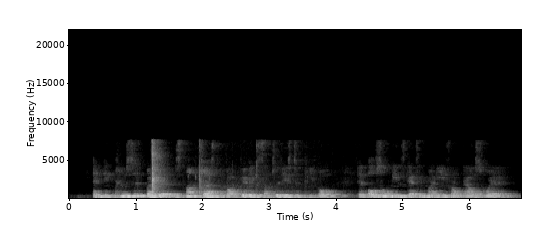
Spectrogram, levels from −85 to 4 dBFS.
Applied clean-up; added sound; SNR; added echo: none; Sliding door; 12 dB; reverberation time 0.9 s.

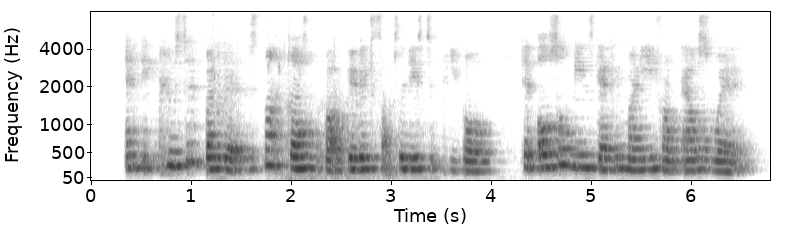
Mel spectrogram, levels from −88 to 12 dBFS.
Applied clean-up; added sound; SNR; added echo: neural mask model DeepFilterNet 3.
